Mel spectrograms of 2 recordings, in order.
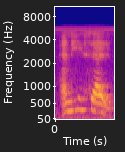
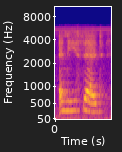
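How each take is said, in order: Both takes have the same delivery.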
